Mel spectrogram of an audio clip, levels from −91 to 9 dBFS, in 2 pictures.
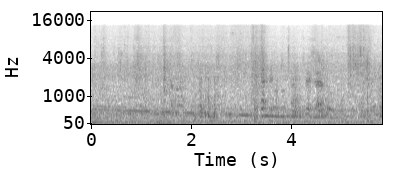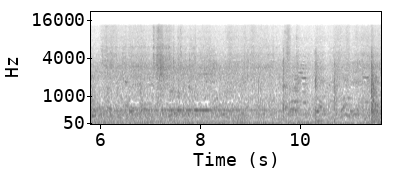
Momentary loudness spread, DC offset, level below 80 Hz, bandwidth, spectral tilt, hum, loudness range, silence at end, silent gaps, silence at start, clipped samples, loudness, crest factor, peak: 7 LU; under 0.1%; -50 dBFS; 14 kHz; -3.5 dB/octave; none; 4 LU; 0 s; none; 0 s; under 0.1%; -39 LUFS; 22 dB; -18 dBFS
